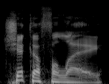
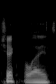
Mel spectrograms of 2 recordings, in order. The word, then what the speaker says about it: Chick-fil-A: 469, Chick-fil-A, correct, was Chick-a-fil-A, how my southern butt says it. Chick-a-fil-A instead of Chick-fil-A.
